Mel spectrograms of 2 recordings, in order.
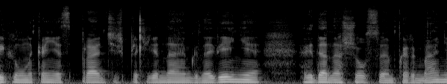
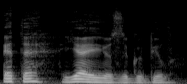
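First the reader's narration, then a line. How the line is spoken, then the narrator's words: Muffled, hollow. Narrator (Russian): глухо произнес лётник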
